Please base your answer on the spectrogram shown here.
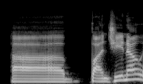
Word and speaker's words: Bongino: And these included people like Dan Bongino, is that how you pronounce it?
